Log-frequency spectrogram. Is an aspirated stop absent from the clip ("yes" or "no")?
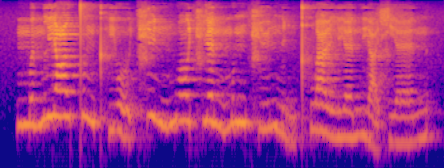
no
